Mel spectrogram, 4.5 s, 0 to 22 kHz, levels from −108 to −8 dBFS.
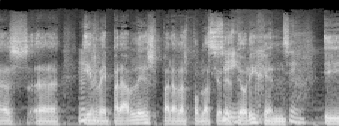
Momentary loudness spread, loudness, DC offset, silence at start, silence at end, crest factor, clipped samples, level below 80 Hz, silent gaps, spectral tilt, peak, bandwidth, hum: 6 LU; -17 LUFS; under 0.1%; 0 s; 0 s; 18 dB; under 0.1%; -36 dBFS; none; -3.5 dB/octave; 0 dBFS; 16 kHz; none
